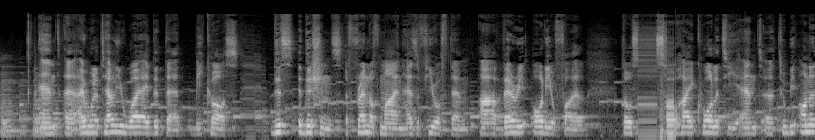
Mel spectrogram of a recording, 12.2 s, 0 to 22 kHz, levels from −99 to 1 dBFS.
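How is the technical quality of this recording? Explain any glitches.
The recording has two short stretches of robotic sound from repeated short buffers, at 3.69 to 4.05 s and again at 9.54 to 10.14 s. In both, the sound collapses into a stiff, metallic buzz pitched at 66.7 Hz that loosely tracks the underlying audio. That pitch fits a loop about 15 ms long, so the likely cause is late-arriving audio: the system keeps replaying its last short chunk, covering most of each stretch, while the real material gets skipped.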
